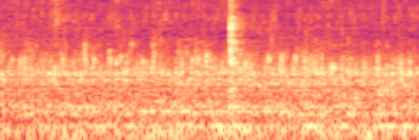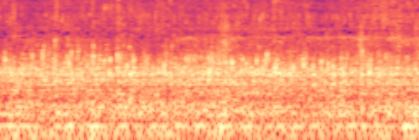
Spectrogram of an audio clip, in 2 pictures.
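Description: Spiced biryani liquid bubbling at the boil in an open stainless steel pressure cooker, a steady bubbling with small pops. A single sharp click comes about two seconds in.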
